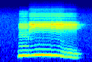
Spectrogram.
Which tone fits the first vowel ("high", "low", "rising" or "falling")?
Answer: falling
